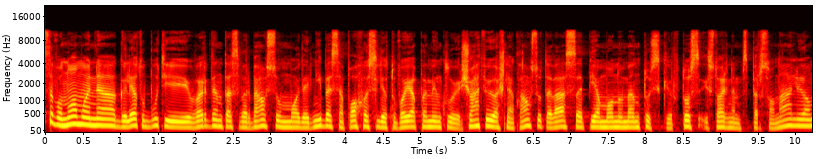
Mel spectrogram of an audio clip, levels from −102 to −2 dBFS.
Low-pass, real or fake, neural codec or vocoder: 10.8 kHz; real; none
